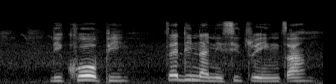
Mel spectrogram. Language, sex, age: Tswana, male, 24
